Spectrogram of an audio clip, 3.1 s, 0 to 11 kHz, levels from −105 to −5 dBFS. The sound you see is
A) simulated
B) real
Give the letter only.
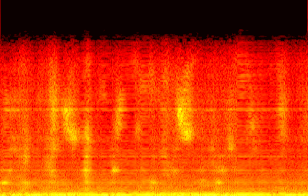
A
